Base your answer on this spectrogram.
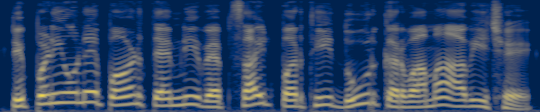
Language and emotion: Gujarati, neutral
